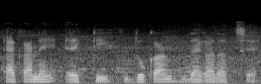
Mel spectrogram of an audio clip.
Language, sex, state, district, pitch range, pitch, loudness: Bengali, male, Tripura, West Tripura, 105-115 Hz, 110 Hz, -19 LUFS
